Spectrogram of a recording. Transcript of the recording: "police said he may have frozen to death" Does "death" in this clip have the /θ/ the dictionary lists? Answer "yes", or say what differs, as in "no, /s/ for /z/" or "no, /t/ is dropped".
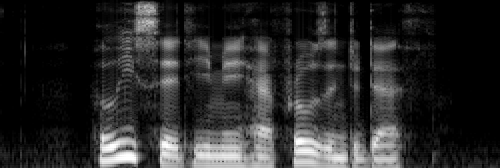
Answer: yes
